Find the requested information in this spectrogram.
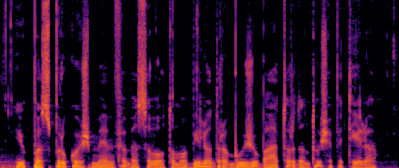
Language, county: Lithuanian, Šiauliai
